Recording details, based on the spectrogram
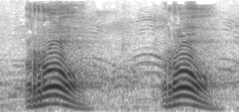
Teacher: lidah bagian depan dengan gusi yang di atas, yaitu untuk huruf ro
